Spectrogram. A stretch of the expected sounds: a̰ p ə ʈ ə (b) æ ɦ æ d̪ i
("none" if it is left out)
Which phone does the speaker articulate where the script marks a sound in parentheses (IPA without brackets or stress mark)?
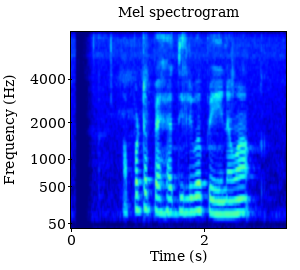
p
